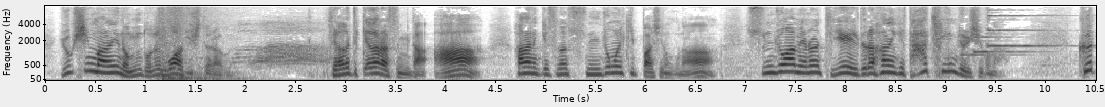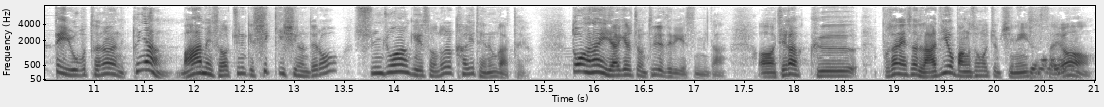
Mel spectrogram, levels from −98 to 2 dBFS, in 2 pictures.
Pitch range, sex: 135-210 Hz, male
